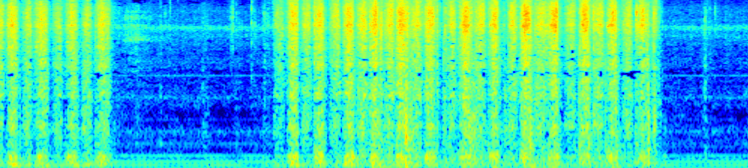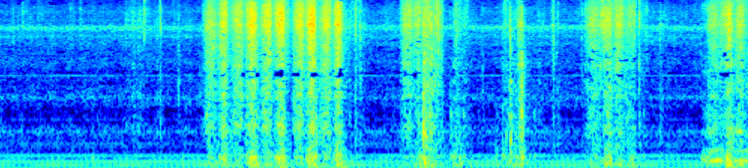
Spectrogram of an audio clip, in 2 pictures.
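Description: Peeled ginger rasped on a hand grater: fast scraping strokes in three runs with short pauses between them.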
